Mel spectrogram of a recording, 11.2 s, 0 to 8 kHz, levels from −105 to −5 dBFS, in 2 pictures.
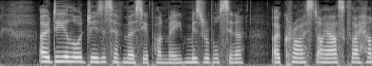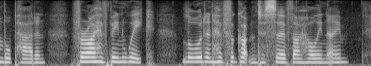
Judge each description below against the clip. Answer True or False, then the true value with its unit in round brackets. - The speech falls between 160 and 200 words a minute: True (165 wpm)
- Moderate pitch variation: False (2.3 semitones)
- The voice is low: False (185 Hz)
